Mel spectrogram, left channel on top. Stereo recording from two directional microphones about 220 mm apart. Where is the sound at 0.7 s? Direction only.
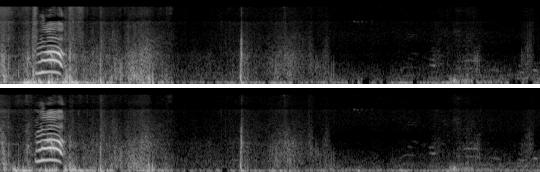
50° left (ahead or behind).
